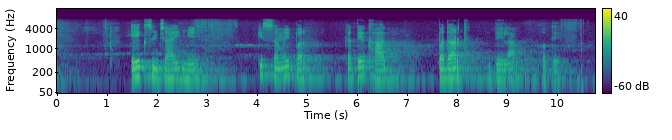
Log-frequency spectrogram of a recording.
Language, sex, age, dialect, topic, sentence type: Magahi, male, 18-24, Northeastern/Surjapuri, agriculture, question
